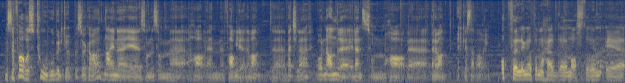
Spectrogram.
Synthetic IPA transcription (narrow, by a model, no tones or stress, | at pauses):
mɛnsɛfoːɾɔst̪ʰuːɦuːʋəd̪ɡɾʉpːəsøːkɑʁəd̪ɛnæɪnəɛsɔnːəsɔmhɑɾɛ̰nfɑːɡlɪɾɛləʋɑnt̪bæt͡ʃələɾɔd̪ɛnɑnd̪ɾəɛ̰d̪ɛnsɔmhɑɾɾɛləʋɑnt̪ʏɾkəsæɾfɑːɾɪ̰ŋ | ɔpfœlɪŋəpʰɔd̪ɛnɦæːɾəmɑːst̪əɾənɛ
